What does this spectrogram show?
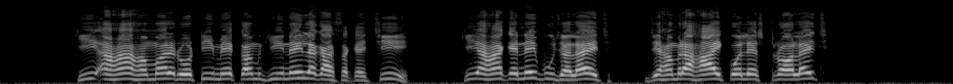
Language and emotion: Maithili, angry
